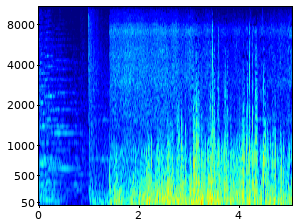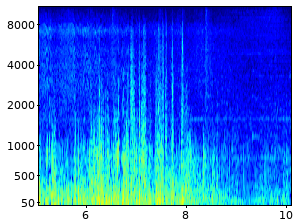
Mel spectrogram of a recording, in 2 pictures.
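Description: Storm-force wind gusting across the microphone, a loud rushing noise with heavy low rumble and buffeting. It comes in suddenly about a second in, just after a short musical sting fades, and eases off near the end.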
